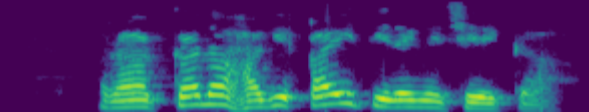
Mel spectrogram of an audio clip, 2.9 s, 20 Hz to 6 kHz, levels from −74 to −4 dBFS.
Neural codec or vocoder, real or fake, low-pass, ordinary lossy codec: none; real; 5.4 kHz; AAC, 48 kbps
